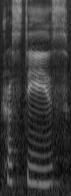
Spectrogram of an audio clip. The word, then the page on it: trustees: American English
